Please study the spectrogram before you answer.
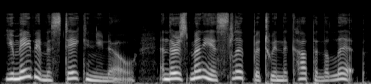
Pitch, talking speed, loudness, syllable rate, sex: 235 Hz, 275 wpm, -18 LUFS, 6.6 syllables/s, female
